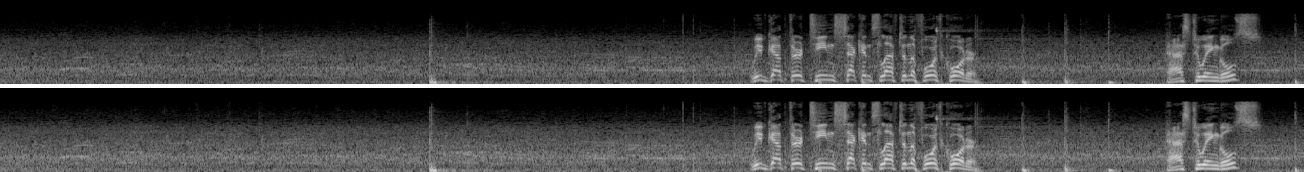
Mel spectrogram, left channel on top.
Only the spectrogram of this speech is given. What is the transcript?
We've got 13 seconds left in the fourth quarter. Pass to Ingles.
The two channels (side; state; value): left; quieter; 4.2 dB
